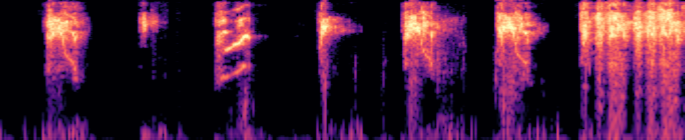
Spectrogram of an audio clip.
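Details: Ruby-cheeked sunbird (sogon) training song for caged birds. Separate high, sharp chirps spaced about half a second apart, some slurred downward, building into a rapid, dense chatter at the end.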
